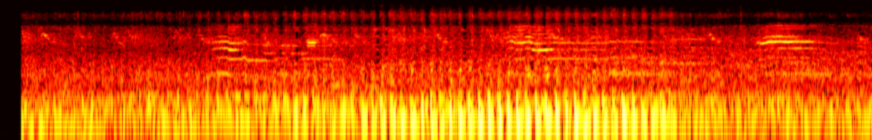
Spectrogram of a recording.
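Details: Calm, gentle white stray cat with yellow eyes and yellow tail, sitting beside trash cans near a building, giving soft, delicate high meows several times when meeting someone's gaze, over a steady low pulsing engine-like rumble.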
